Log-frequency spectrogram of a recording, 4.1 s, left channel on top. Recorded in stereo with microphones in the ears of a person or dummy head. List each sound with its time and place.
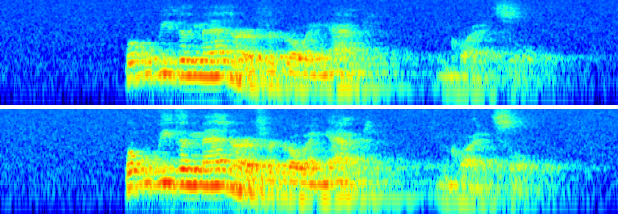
0.8 s a man speaking: 30° right (ahead or behind), 0.6 m; by 3.5 s 5° right (ahead or behind), 2 m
